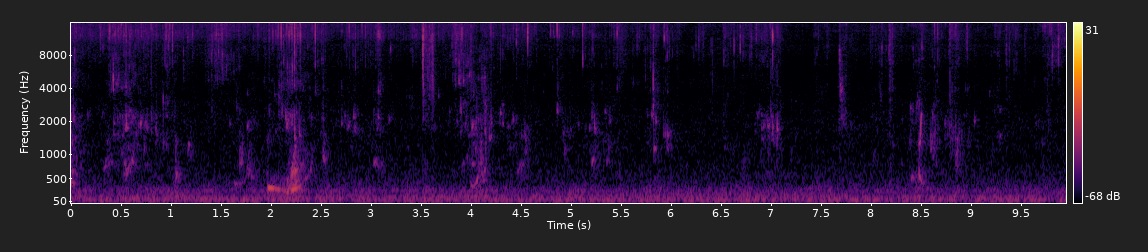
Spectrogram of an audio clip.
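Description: Near silence with faint drips and small trickles of water, and a brief soft sound about two seconds in.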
